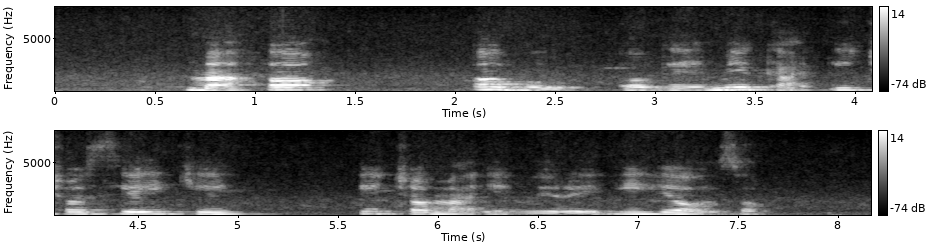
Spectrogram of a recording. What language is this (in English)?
Igbo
